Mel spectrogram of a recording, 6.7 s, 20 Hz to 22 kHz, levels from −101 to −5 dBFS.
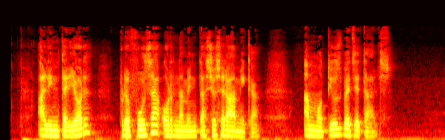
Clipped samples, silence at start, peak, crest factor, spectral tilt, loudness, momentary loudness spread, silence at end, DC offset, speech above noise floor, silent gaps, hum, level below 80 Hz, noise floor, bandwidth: under 0.1%; 0.35 s; -4 dBFS; 18 dB; -6.5 dB/octave; -21 LUFS; 13 LU; 0.85 s; under 0.1%; 29 dB; none; none; -48 dBFS; -50 dBFS; 11 kHz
